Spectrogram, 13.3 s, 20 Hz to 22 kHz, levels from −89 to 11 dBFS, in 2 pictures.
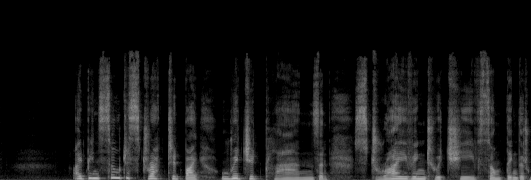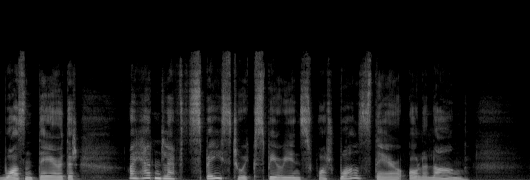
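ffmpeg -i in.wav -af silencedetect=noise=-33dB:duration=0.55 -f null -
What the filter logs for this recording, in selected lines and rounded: silence_start: 0.00
silence_end: 0.94 | silence_duration: 0.94
silence_start: 7.57
silence_end: 8.26 | silence_duration: 0.69
silence_start: 12.41
silence_end: 13.26 | silence_duration: 0.86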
